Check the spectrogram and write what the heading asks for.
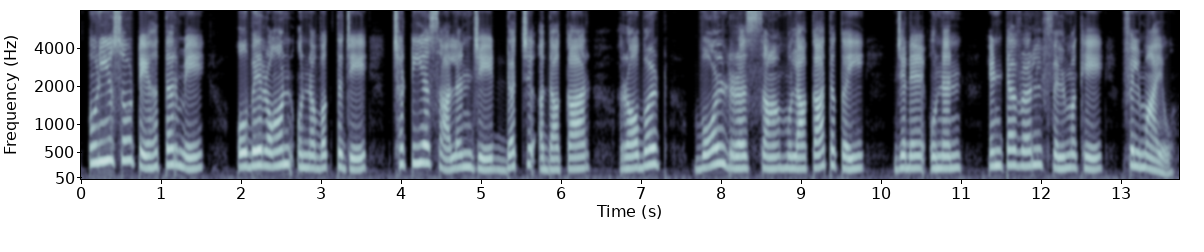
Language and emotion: Sindhi, neutral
